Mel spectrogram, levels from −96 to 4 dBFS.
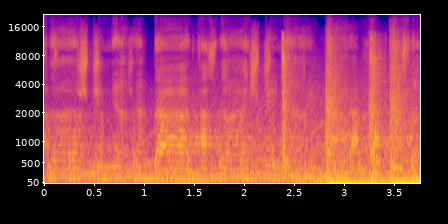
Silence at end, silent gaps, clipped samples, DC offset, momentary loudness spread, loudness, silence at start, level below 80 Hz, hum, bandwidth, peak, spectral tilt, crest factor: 0 s; none; under 0.1%; under 0.1%; 6 LU; -14 LUFS; 0 s; -16 dBFS; none; 19 kHz; 0 dBFS; -4.5 dB/octave; 12 dB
